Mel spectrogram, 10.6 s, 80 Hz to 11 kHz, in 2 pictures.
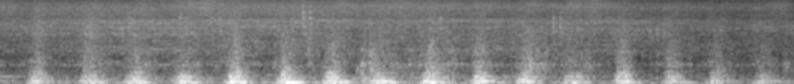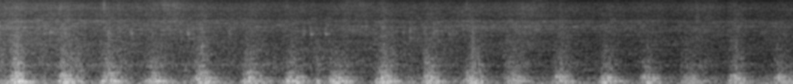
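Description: Peckett 0-6-0 saddle tank steam locomotive working, its exhaust beats coming about three or four a second over a hiss of steam. The beats are loudest in the first few seconds and fade toward the end.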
